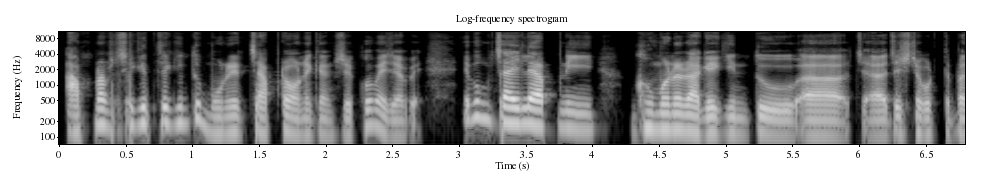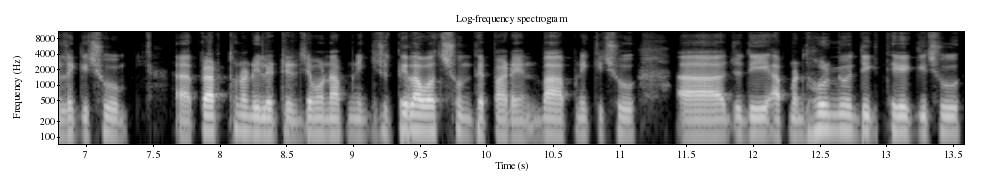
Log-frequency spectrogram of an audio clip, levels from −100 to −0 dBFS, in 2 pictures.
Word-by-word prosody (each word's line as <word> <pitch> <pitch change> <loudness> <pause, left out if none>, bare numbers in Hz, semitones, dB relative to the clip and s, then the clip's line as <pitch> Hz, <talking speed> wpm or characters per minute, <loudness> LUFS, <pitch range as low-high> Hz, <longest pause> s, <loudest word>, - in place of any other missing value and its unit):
আপনার 175 -1 0
সেক্ষেত্রে 185 +1 -2
কিন্তু 190 +3 -4
মনের 125 +1 -3
চাপটা 125 +1 0
অনেকাংশে 110 -1 -6
কমে 165 -4 -1
যাবে। 105 - -5 0.4
এবং 245 0 -1
চাইলে 185 -1 +7
আপনি 155 -2 -6 0.5
ঘুমানোর 145 -2 +2
আগে 125 0 +1
কিন্তু 120 0 -3 0.3
আ - - +4 0.3
চ - - -15
আ - - +3
চেষ্টা 125 0 -4
করতে 115 - -7
পারলে 115 0 0
কিছু 120 - -5 0.6
আ - - +3
প্রার্থনা 130 0 +5
রিলেটেড 120 -2 -1
যেমন 120 -1 0
আপনি 115 0 -9
কিছু 125 +3 -11
তিলাওয়াত 135 -2 +7
শুনতে 120 -3 -4
পারেন 105 -1 -1
বা 115 - +6
আপনি 115 - -10
কিছু 125 - -7 0.5
আ - - +5 0.3
যদি 120 0 -1
আপনার 115 0 -5
ধর্মীয় 140 -1 +1
দিক 130 - 0
থেকে 130 -1 +3
কিছু 125 0 -4
125 Hz, 175 wpm, -24 LUFS, 115-145 Hz, 0.6 s, চাইলে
